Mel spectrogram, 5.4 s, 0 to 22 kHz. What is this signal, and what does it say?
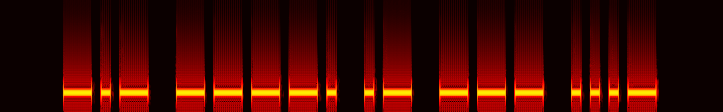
Morse code, heard as a keyed tone, about 17 wpm, 700 Hz. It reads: K9AOV
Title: USA Call Signs - 5 Characters - 3x Character Spacing - 17wpm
